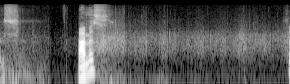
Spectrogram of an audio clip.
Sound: applause

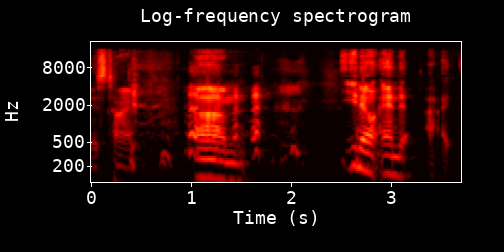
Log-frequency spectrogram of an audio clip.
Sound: laughter

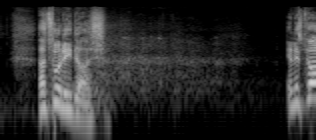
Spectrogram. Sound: audience laughs

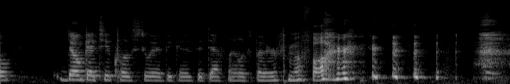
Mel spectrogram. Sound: laughs

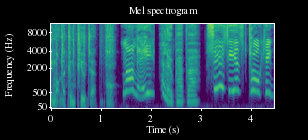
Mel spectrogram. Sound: snorts

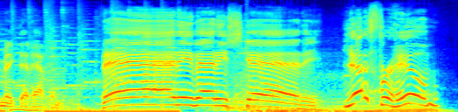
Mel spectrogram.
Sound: Transylvanian accent

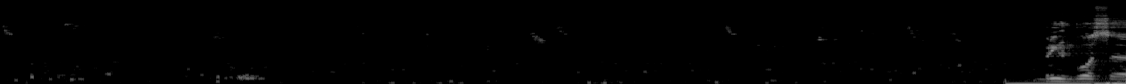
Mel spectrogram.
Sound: birds chirping

